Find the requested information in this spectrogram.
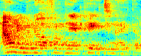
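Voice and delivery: ordinary talk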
